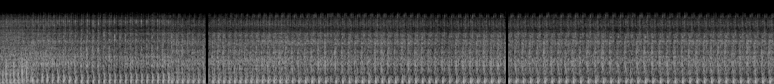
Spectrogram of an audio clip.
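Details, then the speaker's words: Older Briggs & Stratton 3.5HP rototiller engine after a carburetor rebuild, with the carb readjusted to 1 3/4 turns out: even, rapid single-cylinder chugging with no misses or surging. Running properly. "everything runs good what I did is I readjusted the carburetor"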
